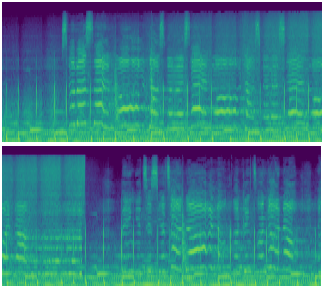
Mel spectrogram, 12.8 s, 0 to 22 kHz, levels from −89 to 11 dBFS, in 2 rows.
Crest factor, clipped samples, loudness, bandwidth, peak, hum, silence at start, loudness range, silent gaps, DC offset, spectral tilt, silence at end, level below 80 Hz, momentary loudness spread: 14 dB; under 0.1%; -14 LUFS; 16.5 kHz; 0 dBFS; none; 0 s; 2 LU; none; under 0.1%; -4.5 dB/octave; 0 s; -22 dBFS; 5 LU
